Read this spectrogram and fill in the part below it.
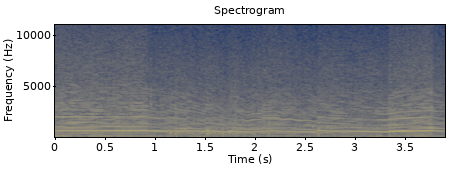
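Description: A racing car engine drops in pitch as the car slows for a corner.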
